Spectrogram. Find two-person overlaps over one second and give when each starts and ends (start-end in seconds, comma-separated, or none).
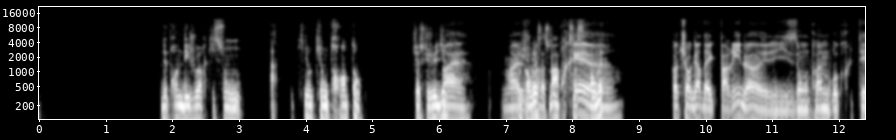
7.2-8.5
